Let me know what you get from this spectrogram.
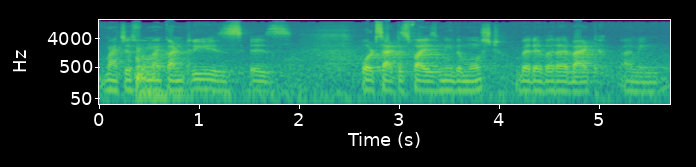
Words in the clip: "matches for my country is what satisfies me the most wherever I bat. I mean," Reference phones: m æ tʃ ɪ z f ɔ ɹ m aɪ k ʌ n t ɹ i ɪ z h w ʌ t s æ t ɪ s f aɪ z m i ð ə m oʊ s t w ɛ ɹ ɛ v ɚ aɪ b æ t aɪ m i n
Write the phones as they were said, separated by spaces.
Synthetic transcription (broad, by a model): m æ tʃ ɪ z f ɔ ɹ m aɪ k ʌ n t ɹ i ɪ z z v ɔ t s æ t ɪ s f aɪ z m i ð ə m oʊ s t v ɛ ɹ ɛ v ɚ aɪ b æ t aɪ m i n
